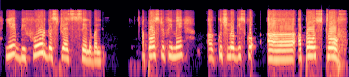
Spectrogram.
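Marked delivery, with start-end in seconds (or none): 0.3-2.0 slow explanation. Shown as a demonstration. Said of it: "apostrophe कहाँ पे आता है".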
